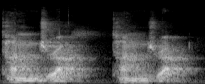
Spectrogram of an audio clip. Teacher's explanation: there's very short vowel sound between the D and the R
